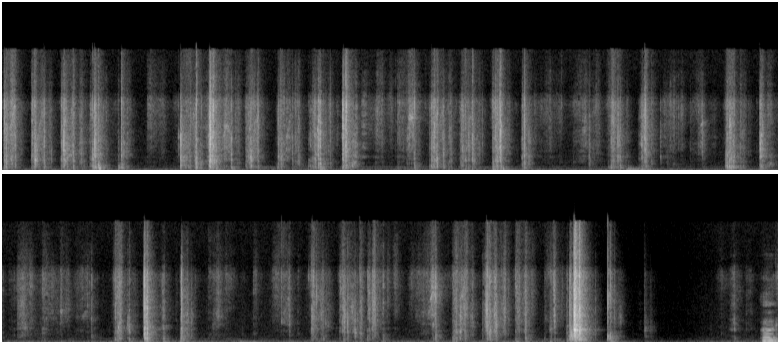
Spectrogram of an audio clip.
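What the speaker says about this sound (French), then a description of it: "On va bien brasser." Tarot cards shuffled by hand up close, repeated quick riffling and flicking bursts in uneven rhythm, fairly soft, with a brief pause near the end.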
